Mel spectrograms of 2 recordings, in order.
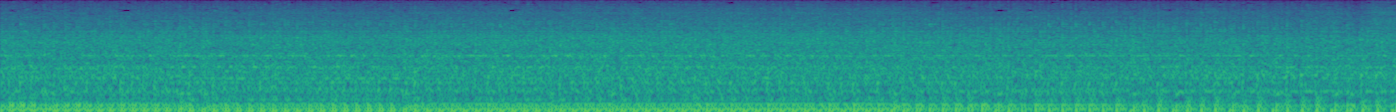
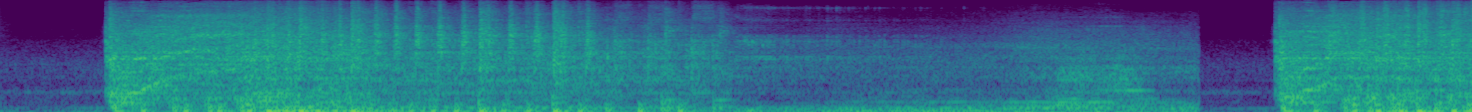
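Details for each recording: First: Wheel Horse mud mower with Tecumseh engine, Mikuni-style slide carb, governor arm removed, needle clip at richest position: even, steady low thump at fast idle without misses or surging; running smoothly. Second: Wheel Horse mud mower, stock Tecumseh carb swapped for Mikuni-style slide carb, first start after priming: engine fires, runs ragged, sags and stumbles to a stop, restarts unevenly; owner suspects too much fuel pressure flooding the new carb.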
